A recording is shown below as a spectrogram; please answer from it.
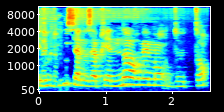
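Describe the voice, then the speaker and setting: A somewhat breathy woman at a medium pitch with fairly even intonation. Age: 30s. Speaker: entrepreneur, brand founder. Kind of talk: interview. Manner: hesitant, many fillers.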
